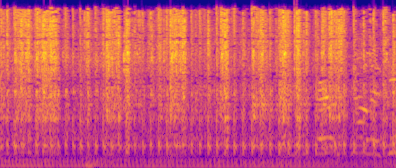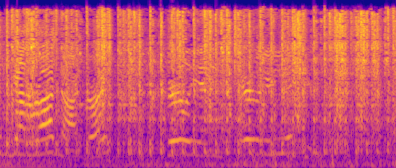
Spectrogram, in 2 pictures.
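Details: Subaru with a large hole in the top of the block, said to have died on the way to work, restarts; loud rapid metallic hammering at idle, severe rod knock.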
